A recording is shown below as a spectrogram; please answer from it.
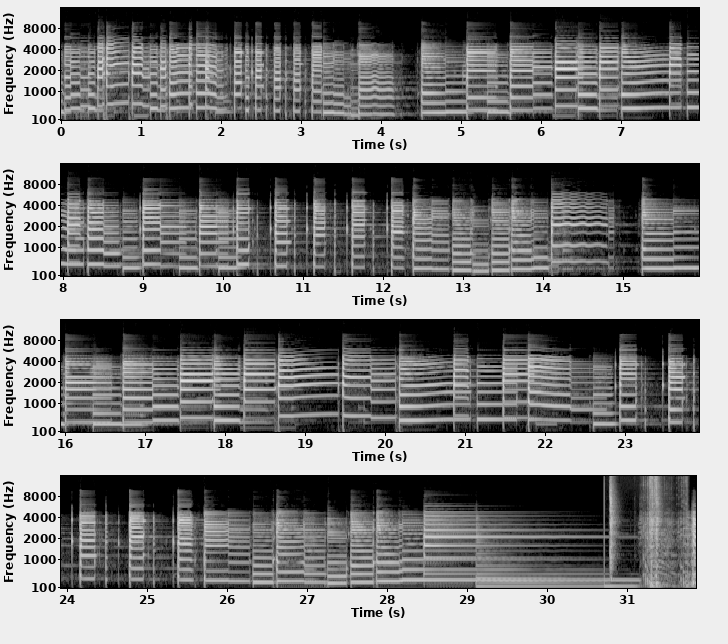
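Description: Stratocaster-style electric guitar played with hybrid picking, pick and fingers together, running a fast lick of single notes. There are brief breaks about four and fifteen seconds in, a note shaken with vibrato just before the second break, and it closes on longer held notes.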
